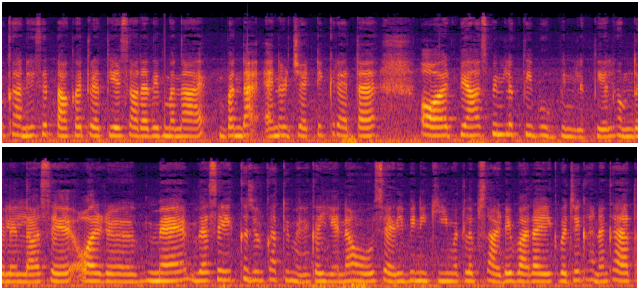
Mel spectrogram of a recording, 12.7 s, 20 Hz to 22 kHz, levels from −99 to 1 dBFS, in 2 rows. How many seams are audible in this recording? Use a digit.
0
